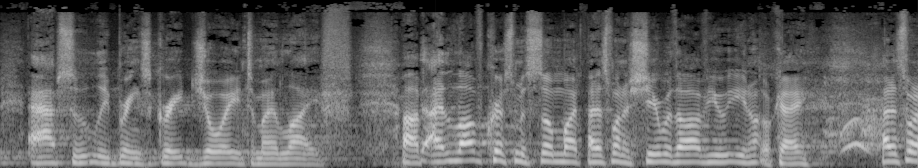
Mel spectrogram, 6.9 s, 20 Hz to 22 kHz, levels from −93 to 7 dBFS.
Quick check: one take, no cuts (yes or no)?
no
